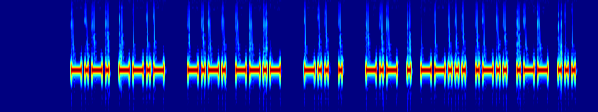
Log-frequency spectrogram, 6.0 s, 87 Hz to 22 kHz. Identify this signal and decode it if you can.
Morse code, heard as a keyed tone, about 46 wpm, spaced as for 41 wpm, 700 Hz. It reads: CQ CQ DE KE7LWS
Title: Speed-Racing Common QSO Phrases - 35wpm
